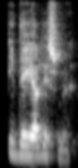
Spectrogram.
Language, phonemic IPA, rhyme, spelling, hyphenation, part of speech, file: Dutch, /ˌi.deː.aːˈlɪs.mə/, -ɪsmə, idealisme, ide‧a‧lis‧me, noun, Nl-idealisme.ogg
- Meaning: 1. idealism (philosophical tradition) 2. idealism (holding or pursuit of ideals) 3. idealism (artistic movement, tradition or typology)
